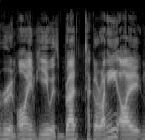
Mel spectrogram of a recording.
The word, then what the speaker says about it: Brad Takairangi: Brad Takairangi.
